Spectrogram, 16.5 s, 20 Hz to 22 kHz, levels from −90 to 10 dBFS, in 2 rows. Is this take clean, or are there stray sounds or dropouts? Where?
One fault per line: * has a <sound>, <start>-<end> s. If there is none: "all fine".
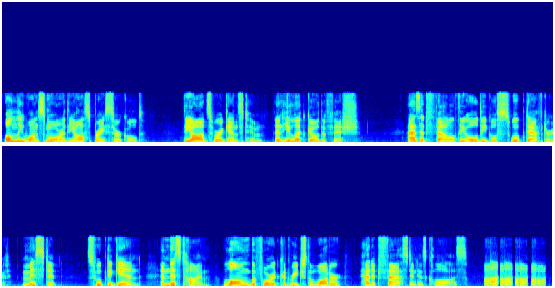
* has a laugh, 15.5-16.4 s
